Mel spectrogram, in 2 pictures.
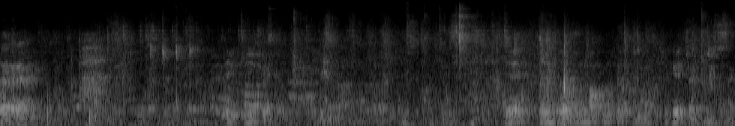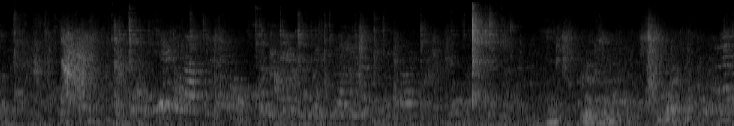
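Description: Faint background chatter of people talking, with no clear words, and a couple of short sharp knocks.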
